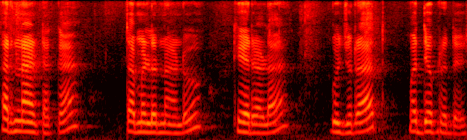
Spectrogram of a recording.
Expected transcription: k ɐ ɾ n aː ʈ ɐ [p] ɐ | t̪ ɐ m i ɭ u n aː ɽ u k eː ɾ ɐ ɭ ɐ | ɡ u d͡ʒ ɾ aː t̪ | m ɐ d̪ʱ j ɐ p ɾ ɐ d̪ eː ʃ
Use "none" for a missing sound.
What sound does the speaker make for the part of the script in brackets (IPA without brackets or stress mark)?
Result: k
